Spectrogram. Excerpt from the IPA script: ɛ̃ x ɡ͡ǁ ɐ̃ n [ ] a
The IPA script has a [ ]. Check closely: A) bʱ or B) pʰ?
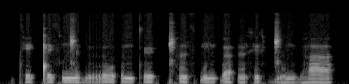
A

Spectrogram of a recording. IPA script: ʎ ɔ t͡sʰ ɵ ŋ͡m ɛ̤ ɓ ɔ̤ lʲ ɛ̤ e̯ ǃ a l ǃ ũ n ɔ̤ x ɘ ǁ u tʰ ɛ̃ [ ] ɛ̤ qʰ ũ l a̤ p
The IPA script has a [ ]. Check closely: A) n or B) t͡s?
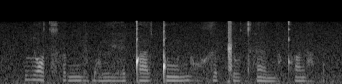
A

